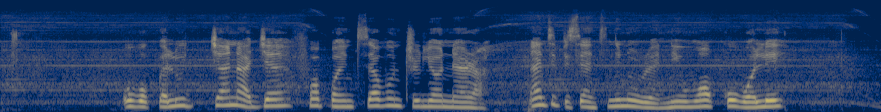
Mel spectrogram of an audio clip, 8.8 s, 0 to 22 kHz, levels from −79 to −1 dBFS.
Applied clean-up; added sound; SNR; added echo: none; Domestic sounds, home sounds; 18 dB; none.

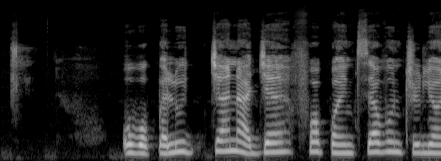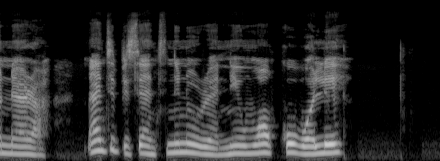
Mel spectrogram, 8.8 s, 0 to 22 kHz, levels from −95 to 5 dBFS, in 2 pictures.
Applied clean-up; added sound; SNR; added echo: none; none; none; none.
